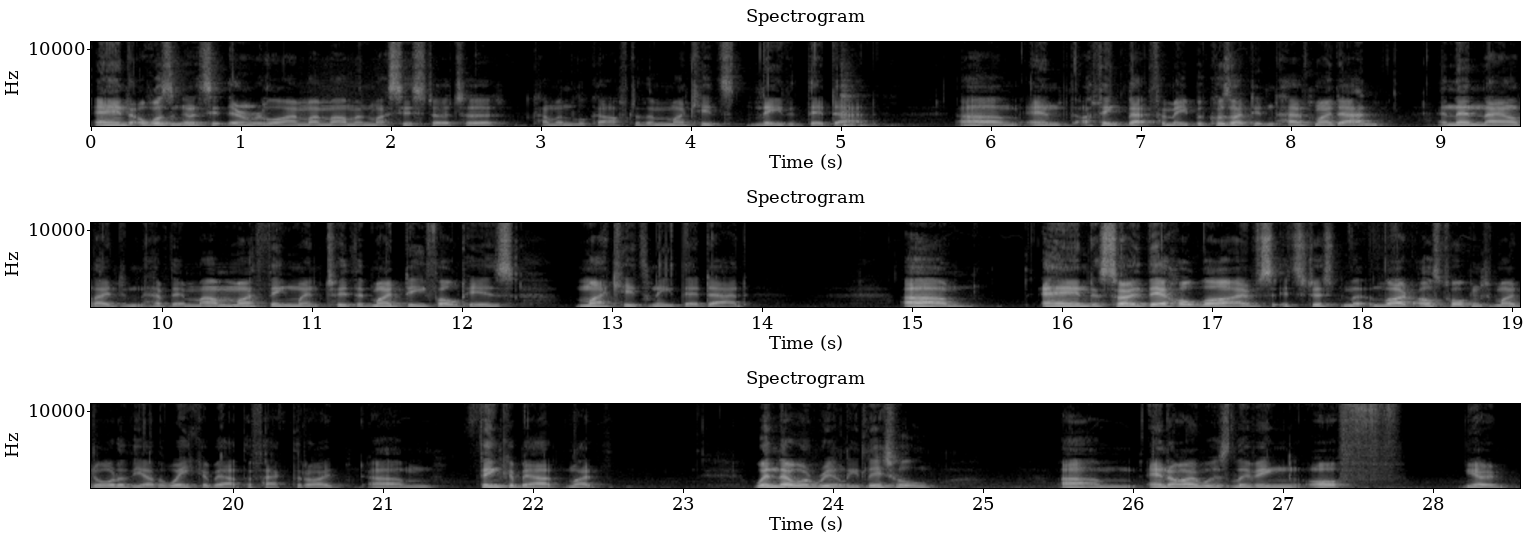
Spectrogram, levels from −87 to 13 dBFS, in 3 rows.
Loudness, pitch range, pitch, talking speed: -32 LUFS, 105-125 Hz, 115 Hz, 210 wpm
